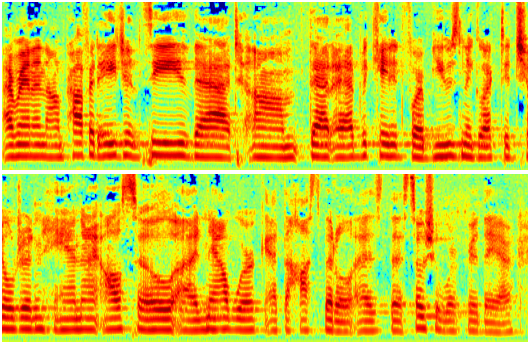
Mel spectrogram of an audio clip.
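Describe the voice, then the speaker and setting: Moderate pace with hardly any pauses, over noticeable background noise. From Kentucky, rural southeast. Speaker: social worker. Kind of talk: testimony.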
